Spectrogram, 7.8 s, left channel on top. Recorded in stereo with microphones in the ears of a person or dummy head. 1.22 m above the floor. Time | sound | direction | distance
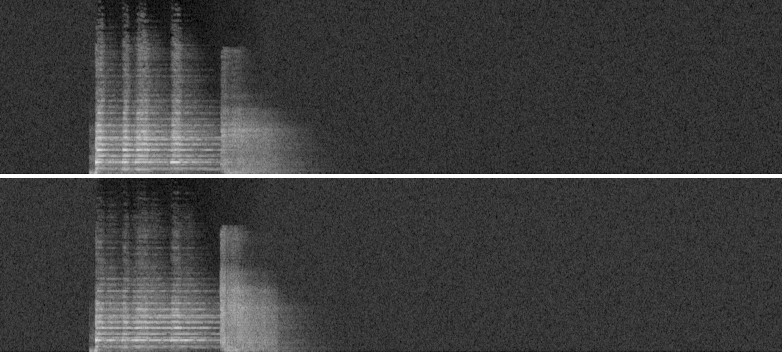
0.9 | a car horn | 10° left (ahead or behind) | 6 m
2.2 | an explosion | 70° right (ahead or behind) | 1.0 m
